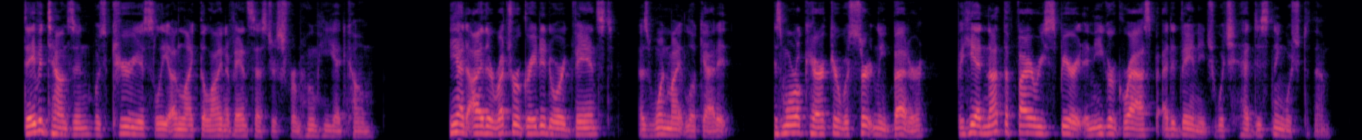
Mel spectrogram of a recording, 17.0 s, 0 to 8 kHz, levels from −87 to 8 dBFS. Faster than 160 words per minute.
Yes: average, 170 wpm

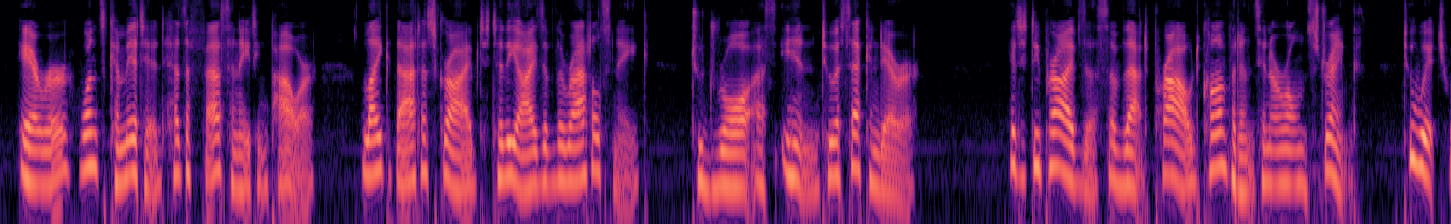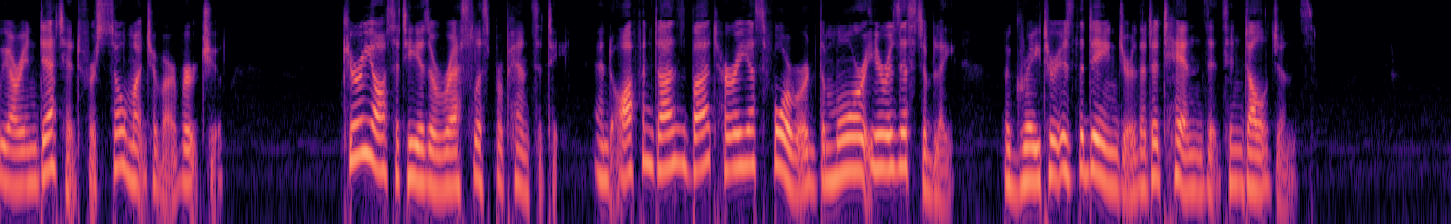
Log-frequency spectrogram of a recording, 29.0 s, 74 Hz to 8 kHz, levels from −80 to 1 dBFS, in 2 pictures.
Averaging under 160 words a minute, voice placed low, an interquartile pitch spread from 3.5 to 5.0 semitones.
No: average, 145 wpm; high, 195 Hz; average, 4.7 semitones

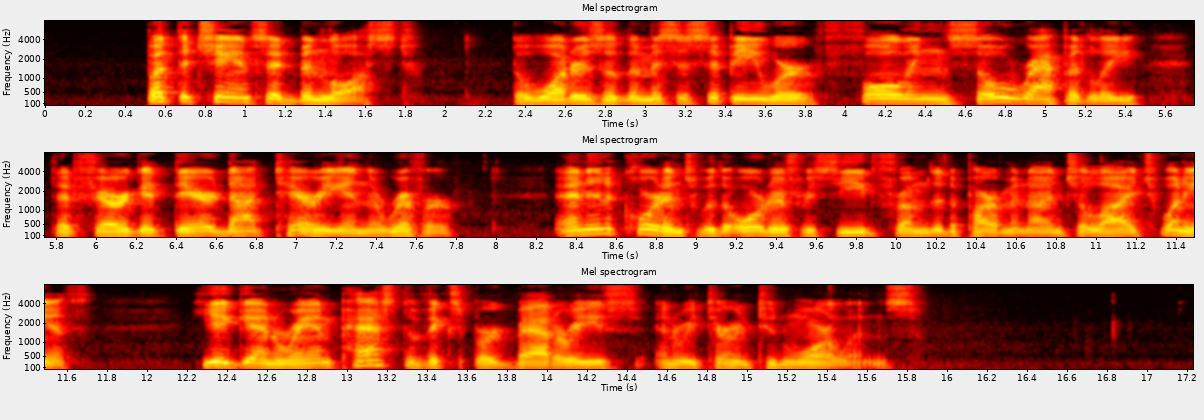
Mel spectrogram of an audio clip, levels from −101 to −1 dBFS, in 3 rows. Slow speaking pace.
No: average, 165 wpm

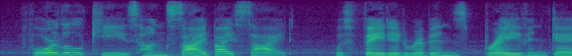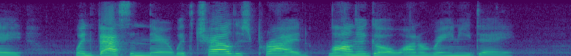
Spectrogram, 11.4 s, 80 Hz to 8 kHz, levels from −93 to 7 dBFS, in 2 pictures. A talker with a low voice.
No: high, 210 Hz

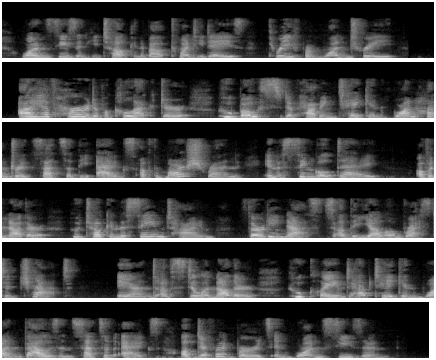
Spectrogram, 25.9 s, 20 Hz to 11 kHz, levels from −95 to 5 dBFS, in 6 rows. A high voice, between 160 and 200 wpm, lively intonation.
Yes: very high, 250 Hz; average, 165 wpm; wide, 6.7 semitones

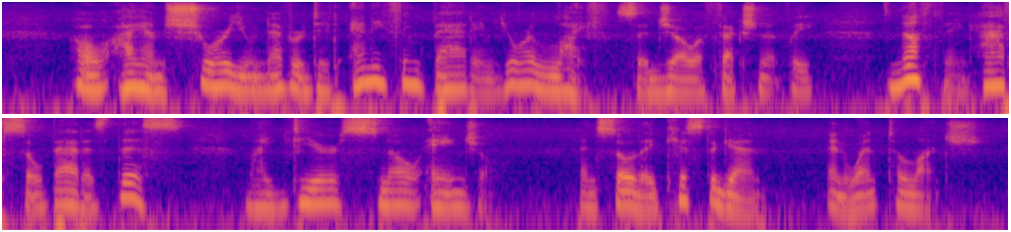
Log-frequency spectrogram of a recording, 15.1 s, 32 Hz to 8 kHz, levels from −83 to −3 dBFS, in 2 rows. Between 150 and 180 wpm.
No: slow, 135 wpm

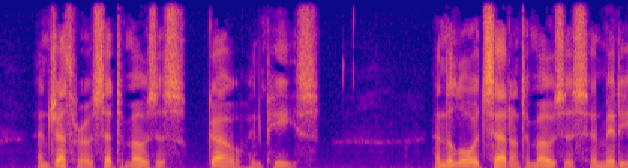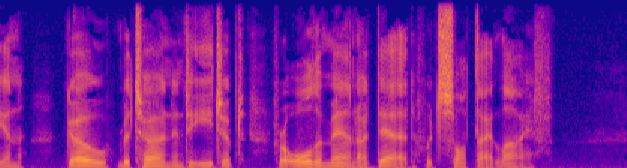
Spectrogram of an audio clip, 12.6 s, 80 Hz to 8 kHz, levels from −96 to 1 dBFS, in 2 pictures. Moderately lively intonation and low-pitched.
No: narrow, 2.1 semitones; low, 110 Hz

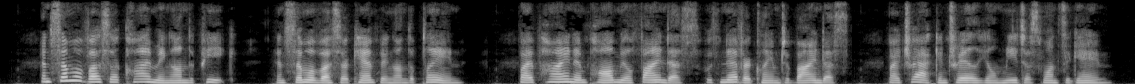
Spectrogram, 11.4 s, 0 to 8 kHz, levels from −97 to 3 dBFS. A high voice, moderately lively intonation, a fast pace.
Yes: high, 195 Hz; average, 3.4 semitones; fast, 210 wpm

